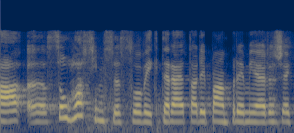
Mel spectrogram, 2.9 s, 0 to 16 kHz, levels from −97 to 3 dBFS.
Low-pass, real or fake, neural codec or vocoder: 7.2 kHz; fake; codec, 16 kHz, 2 kbps, X-Codec, HuBERT features, trained on LibriSpeech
